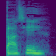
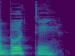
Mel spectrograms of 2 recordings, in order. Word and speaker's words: Butti: How do you say that? B-U-T-T-I? – Batti, Booty. Roberto Booty.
